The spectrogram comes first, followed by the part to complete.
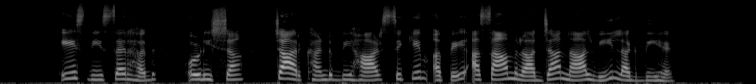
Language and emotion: Punjabi, neutral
